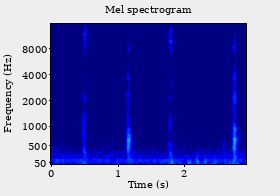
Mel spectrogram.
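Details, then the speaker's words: Sunbeam Mixmaster 12 mixer after repair and lubrication, whose broken off-switch contact had been fixed: four crisp clicks about every half second over a faint hum as the detent snaps in firmly. Normal switch detent click. "You hear that click? There's a detent in there, and that needs to"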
